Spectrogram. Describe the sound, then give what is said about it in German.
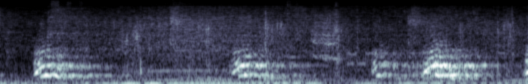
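A dog on a chain barks frantically, loud, insistent woofs repeating roughly once a second with a low rumble underneath. No one speaks. “Die Kette, an der der Hund hing, reichte nicht so weit, was den Vierbeiner aber nicht daran hinderte, weiter zu bellen, als hinge sein Leben davon ab.”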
